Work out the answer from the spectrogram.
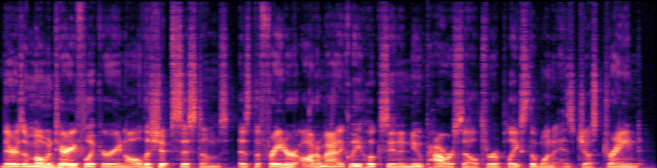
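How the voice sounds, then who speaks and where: A man's voice: low voice, animated, quick pace, fairly bright tone. A man hosting his channel, giving a dramatic reading of an adventure gamebook and inviting viewers to comment on choices.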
